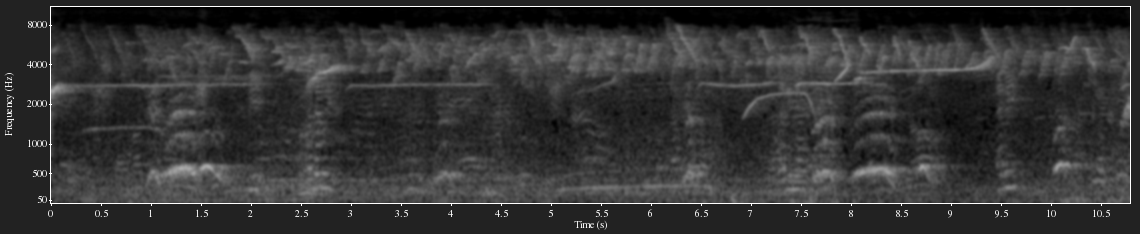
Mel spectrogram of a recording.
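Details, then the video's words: Oriental white-eye during competition-style training at a bird contest ground: many birds twittering rapidly in a high, dense chorus with rising slurred whistles, rising and falling in intensity, with background voices. "PLECI SILUMAN"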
